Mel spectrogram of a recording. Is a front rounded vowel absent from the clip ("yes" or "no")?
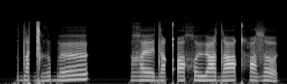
no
